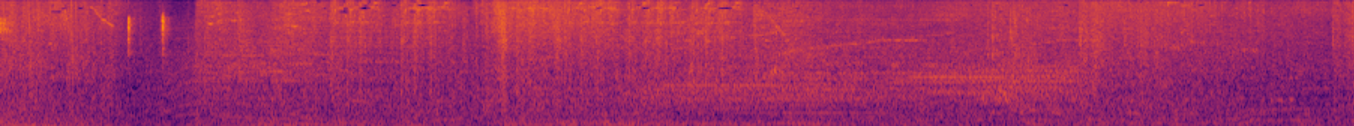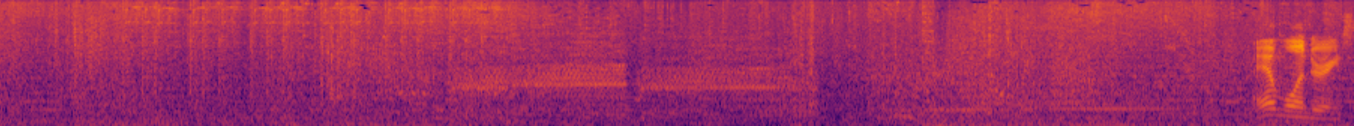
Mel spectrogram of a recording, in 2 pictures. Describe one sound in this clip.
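Gunfire and energy blasts crackle and boom in a video game battle.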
